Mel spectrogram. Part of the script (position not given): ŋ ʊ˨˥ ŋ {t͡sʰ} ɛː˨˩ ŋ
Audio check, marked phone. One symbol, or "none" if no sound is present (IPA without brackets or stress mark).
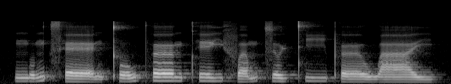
t͡sʰ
